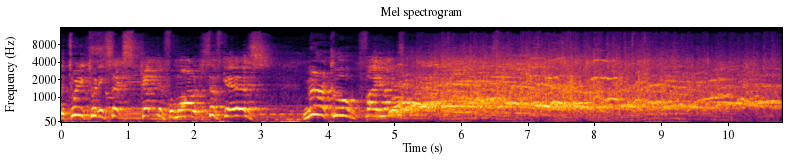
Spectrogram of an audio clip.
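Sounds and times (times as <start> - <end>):
speech: 0.0 - 6.1
rugby team players cheering and shouting: 4.9 - 10.8
rugby team players clapping: 5.1 - 10.8.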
